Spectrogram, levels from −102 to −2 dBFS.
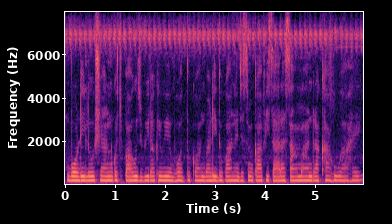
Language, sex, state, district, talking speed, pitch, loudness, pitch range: Hindi, female, Uttar Pradesh, Deoria, 200 wpm, 190 Hz, -31 LUFS, 185-190 Hz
